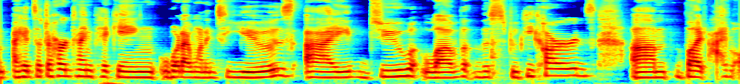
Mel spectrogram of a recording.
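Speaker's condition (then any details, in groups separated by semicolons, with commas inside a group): No condition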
